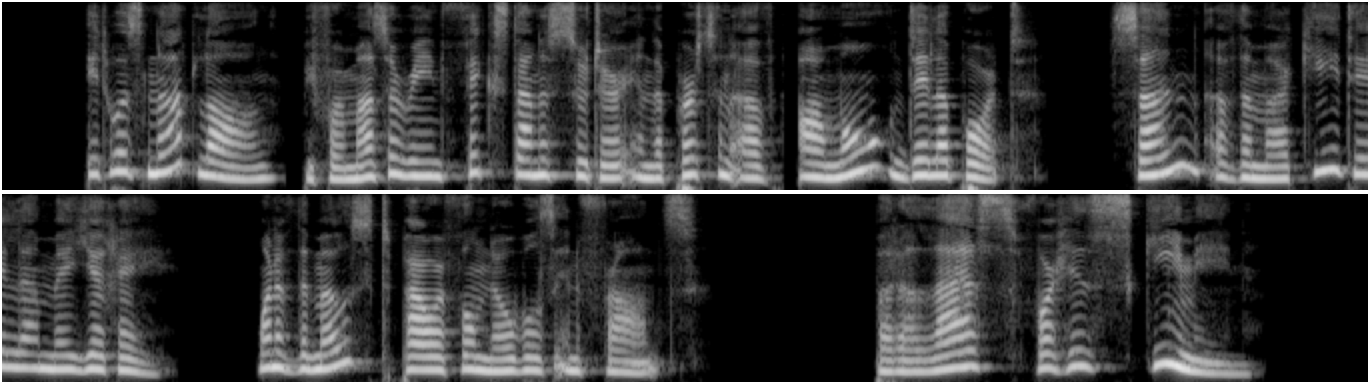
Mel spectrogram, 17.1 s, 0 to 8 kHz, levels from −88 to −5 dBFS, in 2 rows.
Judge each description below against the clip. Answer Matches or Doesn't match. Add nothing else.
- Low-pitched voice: Doesn't match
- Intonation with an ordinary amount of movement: Matches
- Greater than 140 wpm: Doesn't match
